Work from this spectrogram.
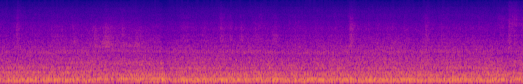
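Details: First-edition DR all-terrain brush mower whose blades would not engage, repaired with new bearings and an idler pulley instead of a clutch. Loud, even engine drone with the blades spinning and no knocking or grinding. Normal running.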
